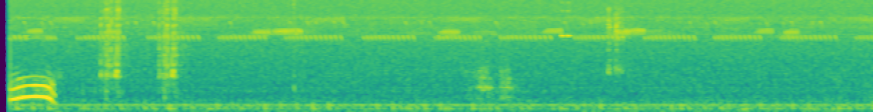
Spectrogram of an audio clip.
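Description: A short animal call, loud and rising then falling in pitch, at the very start. After it comes a steady low hum with faint, repeated high trills and a couple of soft clicks.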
